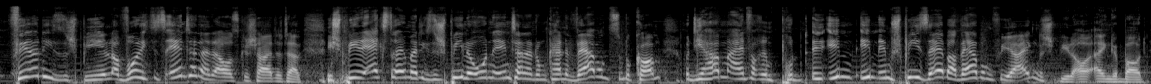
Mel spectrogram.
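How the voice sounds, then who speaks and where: A young man narrating a mobile game as a YouTuber, excitable and yelping in fright. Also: very high-pitched, fairly quick, hardly any pauses. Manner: excitable, yelps and shouts in fright. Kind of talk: let's play commentary.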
